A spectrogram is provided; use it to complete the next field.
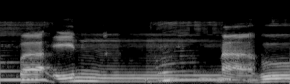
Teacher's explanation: Fa innahu nun tasdid bacaan ghunah ya ditahan biar tampak mendengung. Domir ha domah terbalik mad silah qosirah dibaca panjang dua harakat sama dengan mad thobi'i.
